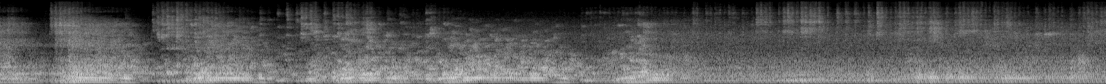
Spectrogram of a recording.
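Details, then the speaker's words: Free Cub Cadet push mower with Honda GCV160 engine, after carburetor clean, fuel on, recoil start: fires after an easy pull and settles into a steady, slightly rattly drone without surging or dying; normal running. "That was a pretty easy crank, so that's good news. So I guess it was just a little bit of the carb clean on this little thing."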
